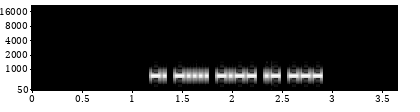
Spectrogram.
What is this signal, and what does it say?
Morse code, heard as a keyed tone, about 39 wpm, 700 Hz. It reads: N6YAO
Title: USA Call Signs - 5 Characters - 4x Character Spacing - 40wpm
